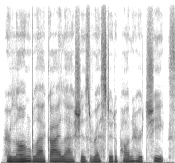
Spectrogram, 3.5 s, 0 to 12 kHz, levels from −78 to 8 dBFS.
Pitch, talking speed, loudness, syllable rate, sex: 155 Hz, 135 wpm, -17 LUFS, 3.7 syllables/s, female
